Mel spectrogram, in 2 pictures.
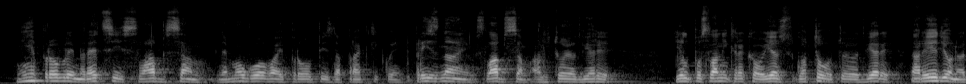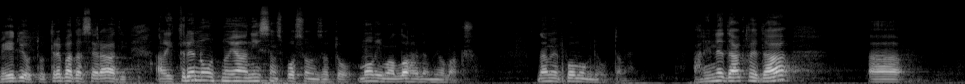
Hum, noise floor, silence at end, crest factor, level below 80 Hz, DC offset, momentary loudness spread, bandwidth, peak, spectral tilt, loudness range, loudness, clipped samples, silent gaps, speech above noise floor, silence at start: none; -59 dBFS; 0.5 s; 20 dB; -52 dBFS; under 0.1%; 13 LU; 16.5 kHz; -6 dBFS; -6.5 dB/octave; 5 LU; -27 LUFS; under 0.1%; none; 32 dB; 0.15 s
